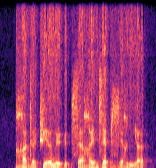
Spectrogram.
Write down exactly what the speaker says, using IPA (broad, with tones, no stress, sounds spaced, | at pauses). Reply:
ʁ ɐ˧˩ d ɜ˩ t͡ʃ e˧˩˧ ə̯ w ʏ˧˩˧ ʔ ʏ˩˧ p s ɜ˧˩˧ ʁ e˨˥ d͡z ɛ˥˨ p ɮ e˩˧ ʁ ɲ ɐ˧˩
